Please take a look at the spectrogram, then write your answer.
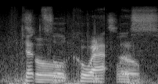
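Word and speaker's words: Quetzalcoatlus: a bird of paradise called a Kel now K coatless is the way you pronounce that name parasaur olaus oh I was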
